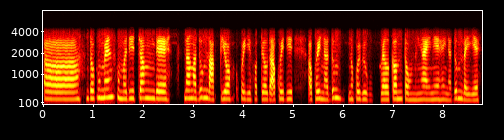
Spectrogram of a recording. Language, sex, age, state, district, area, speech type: Manipuri, female, 18-30, Manipur, Chandel, rural, conversation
